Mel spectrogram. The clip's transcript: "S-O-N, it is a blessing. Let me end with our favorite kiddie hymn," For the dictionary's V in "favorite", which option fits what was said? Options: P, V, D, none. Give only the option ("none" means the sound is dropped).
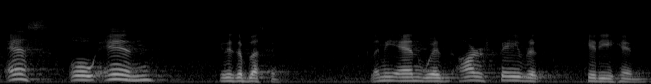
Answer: V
